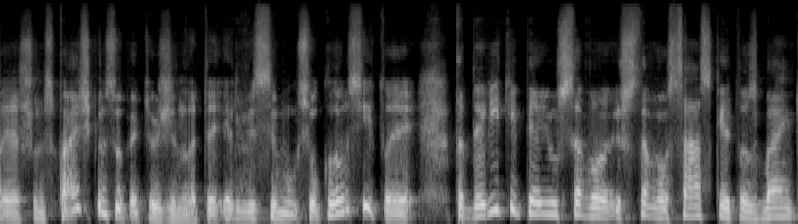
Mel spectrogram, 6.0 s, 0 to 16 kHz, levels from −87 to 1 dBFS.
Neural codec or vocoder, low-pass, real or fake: codec, 32 kHz, 1.9 kbps, SNAC; 14.4 kHz; fake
